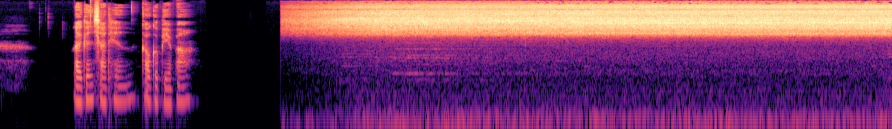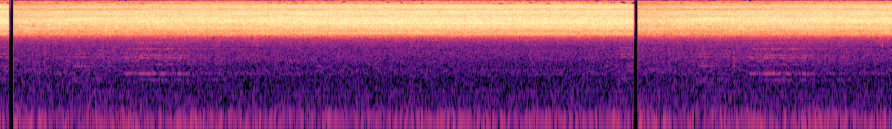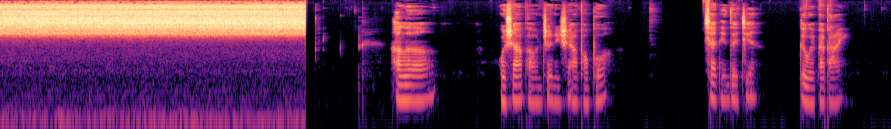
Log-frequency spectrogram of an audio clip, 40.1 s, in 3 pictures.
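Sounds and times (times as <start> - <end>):
speech: 1.1 - 3.0, 34.4 - 36.0, 37.4 - 38.2, 38.8 - 39.5
cicadas buzzing in summer: 4.2 - 31.4.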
